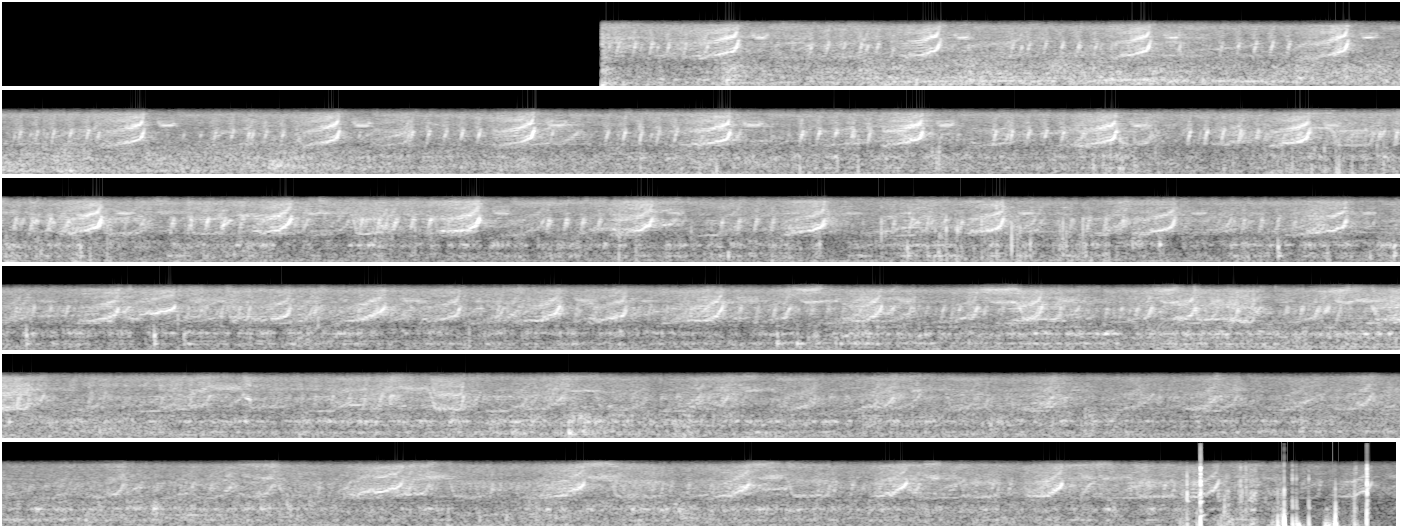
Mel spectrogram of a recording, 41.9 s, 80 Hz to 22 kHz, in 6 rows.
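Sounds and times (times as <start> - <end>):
cicada buzzing: 3.0 - 41.9
cicada song phrases: 3.1 - 41.9.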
